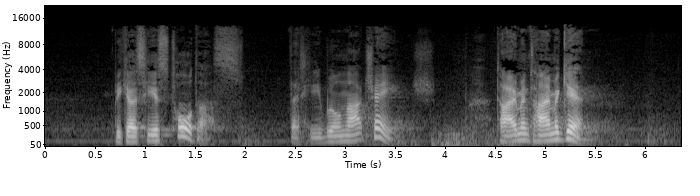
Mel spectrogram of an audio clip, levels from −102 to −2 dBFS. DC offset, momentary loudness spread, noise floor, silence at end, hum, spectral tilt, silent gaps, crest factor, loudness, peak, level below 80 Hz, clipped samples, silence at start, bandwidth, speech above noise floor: under 0.1%; 20 LU; -68 dBFS; 0.85 s; none; -5.5 dB/octave; none; 22 dB; -31 LUFS; -12 dBFS; -66 dBFS; under 0.1%; 0.7 s; 13 kHz; 36 dB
